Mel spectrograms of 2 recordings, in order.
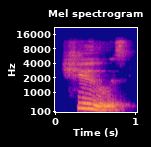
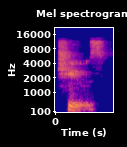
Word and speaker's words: choose: So if you see a verb that's spelled with S-E, like arouse, appease, mm-hmm. choose, those are all going to be pronounced with a Z.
